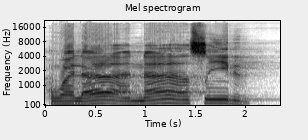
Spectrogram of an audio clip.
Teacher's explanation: huruf na kita panjangkan dua harakat karena di depannya terdapat Alif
